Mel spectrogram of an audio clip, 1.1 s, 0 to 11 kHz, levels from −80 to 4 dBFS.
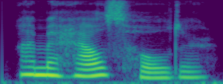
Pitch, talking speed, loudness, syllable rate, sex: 215 Hz, 160 wpm, -15 LUFS, 6.8 syllables/s, female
